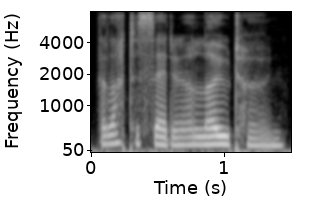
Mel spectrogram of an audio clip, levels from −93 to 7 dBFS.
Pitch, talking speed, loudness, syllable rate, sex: 165 Hz, 280 wpm, -18 LUFS, 5.9 syllables/s, female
